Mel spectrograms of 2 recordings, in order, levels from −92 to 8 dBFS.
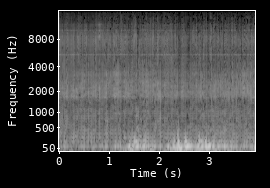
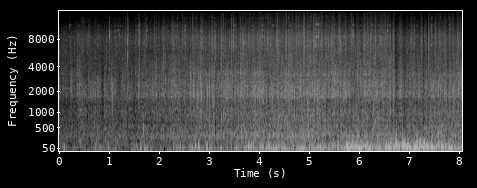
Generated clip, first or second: first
